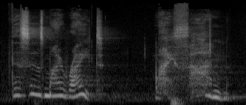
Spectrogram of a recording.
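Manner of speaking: soft, slow whisper under the breath. A mother answers her son as she holds him, soft whisper. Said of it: "she whispered softly".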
